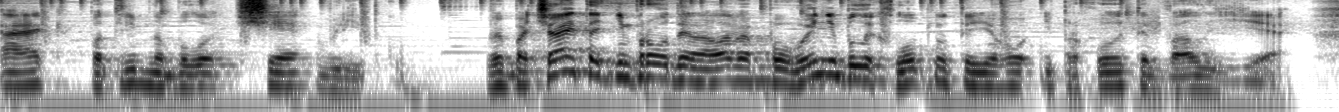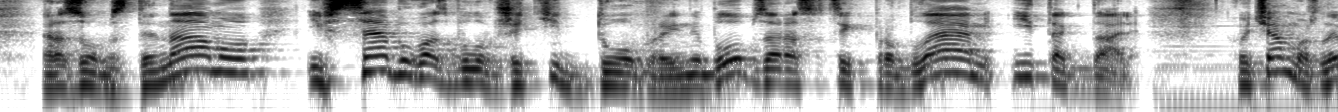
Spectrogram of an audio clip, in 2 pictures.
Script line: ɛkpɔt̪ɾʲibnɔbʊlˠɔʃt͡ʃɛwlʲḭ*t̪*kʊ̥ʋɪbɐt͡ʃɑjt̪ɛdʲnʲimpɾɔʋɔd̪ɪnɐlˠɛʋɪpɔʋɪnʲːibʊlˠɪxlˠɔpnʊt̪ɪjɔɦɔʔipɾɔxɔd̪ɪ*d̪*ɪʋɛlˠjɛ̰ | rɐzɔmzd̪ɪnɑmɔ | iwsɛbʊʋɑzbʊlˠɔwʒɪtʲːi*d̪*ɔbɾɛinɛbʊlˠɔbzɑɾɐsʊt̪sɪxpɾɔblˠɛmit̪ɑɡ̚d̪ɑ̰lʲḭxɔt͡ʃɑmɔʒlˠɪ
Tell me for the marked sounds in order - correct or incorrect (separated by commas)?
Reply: correct, incorrect, correct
